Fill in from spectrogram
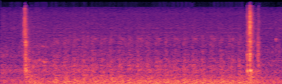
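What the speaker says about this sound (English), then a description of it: "it just cranks and won't start" A car with a worn transponder key cranks without starting, a steady low churning rumble bracketed by two sharp clicks, close and moderately loud.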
